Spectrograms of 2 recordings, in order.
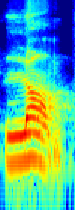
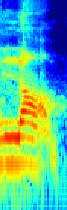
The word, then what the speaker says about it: lampe: A lamp, une lampe. Careful with the pronunciation. It's almost the same spelling, but when it comes to the pronunciation, we don't say lamp, we say lampe.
